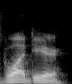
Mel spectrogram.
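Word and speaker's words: voir dire: How does the judge not know how to pronounce I don't even know how to pronounce that. Vader clan word. It's vadier.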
